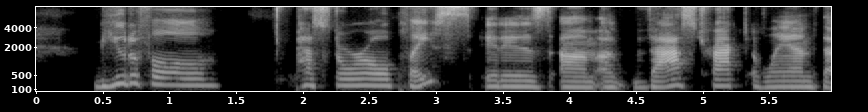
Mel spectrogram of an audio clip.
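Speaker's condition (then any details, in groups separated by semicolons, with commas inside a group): No condition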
